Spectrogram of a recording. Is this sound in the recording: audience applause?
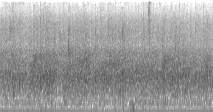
yes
